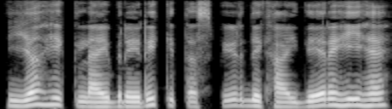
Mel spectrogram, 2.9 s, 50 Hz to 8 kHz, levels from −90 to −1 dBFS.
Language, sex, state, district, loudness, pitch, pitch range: Hindi, male, Uttar Pradesh, Lucknow, -16 LUFS, 145 Hz, 130-165 Hz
